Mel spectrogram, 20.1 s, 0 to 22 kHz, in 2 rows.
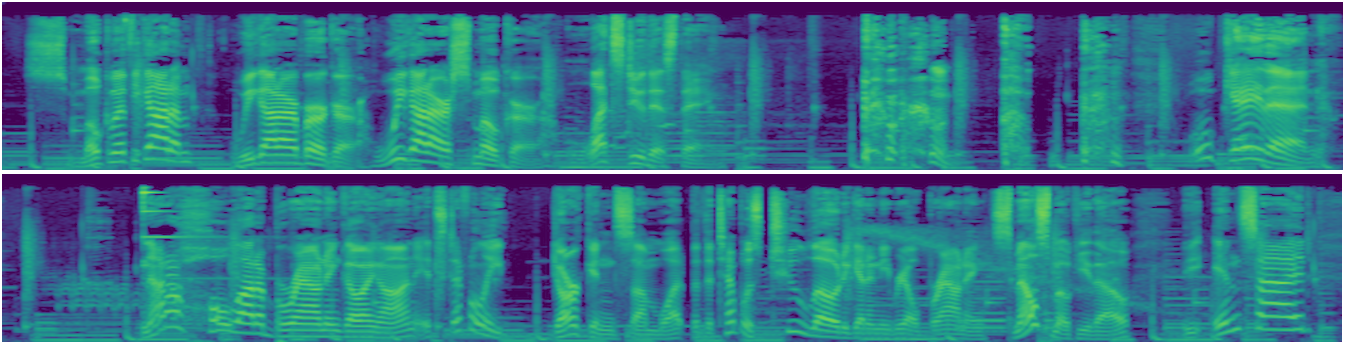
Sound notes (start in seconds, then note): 6.4 coughs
